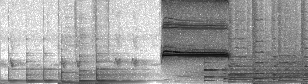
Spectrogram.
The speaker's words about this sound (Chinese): 比赛到了，裁判吹响哨子，选手们就起跑了。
